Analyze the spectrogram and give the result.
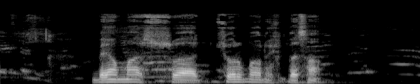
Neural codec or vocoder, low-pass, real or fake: none; 10.8 kHz; real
